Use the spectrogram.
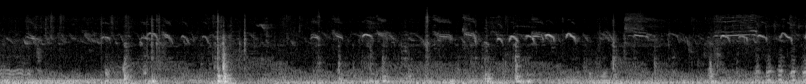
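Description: A Japanese Dumpo Shamo chick peeps with repeated high, bright chirps over a busier farmyard background of clucking fowl, steady and fairly close throughout.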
